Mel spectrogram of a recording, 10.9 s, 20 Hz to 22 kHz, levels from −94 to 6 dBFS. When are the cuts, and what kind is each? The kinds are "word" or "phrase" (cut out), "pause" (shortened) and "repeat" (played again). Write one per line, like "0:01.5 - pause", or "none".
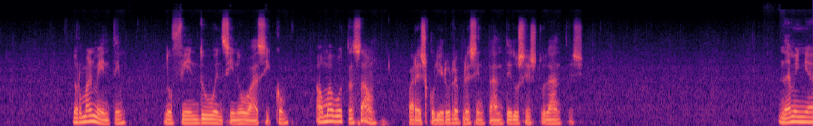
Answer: none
